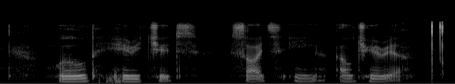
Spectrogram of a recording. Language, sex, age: English, male, 21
